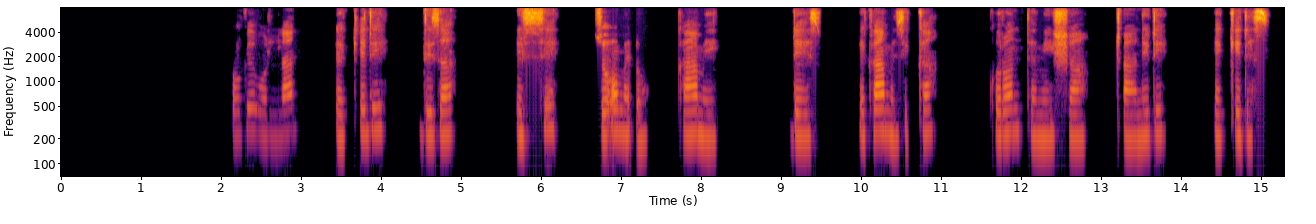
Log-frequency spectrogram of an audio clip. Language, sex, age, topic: Gamo, male, 25-35, government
